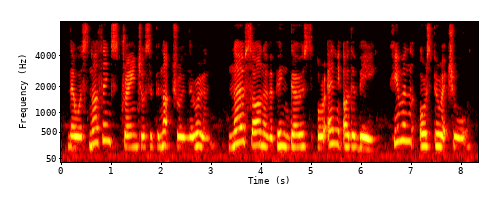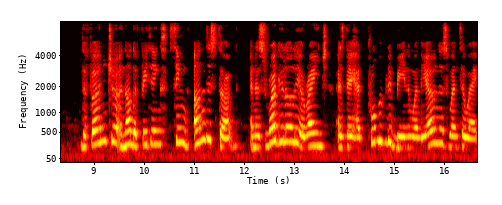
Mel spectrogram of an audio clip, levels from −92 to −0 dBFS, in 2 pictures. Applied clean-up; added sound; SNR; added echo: classical method log-MMSE.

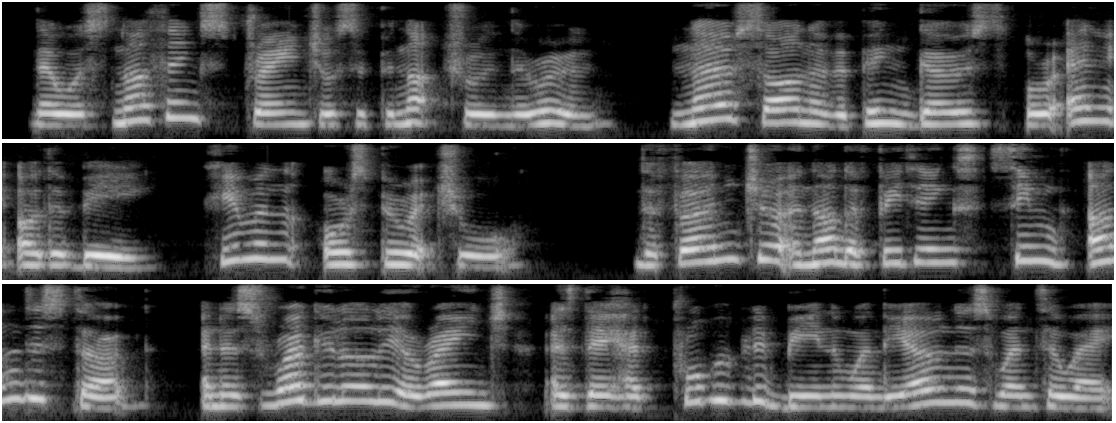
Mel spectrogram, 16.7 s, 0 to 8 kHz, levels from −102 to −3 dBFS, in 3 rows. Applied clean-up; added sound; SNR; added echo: neural mask model DeepFilterNet 3.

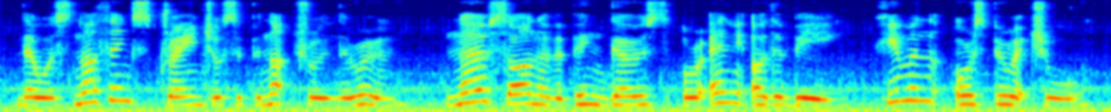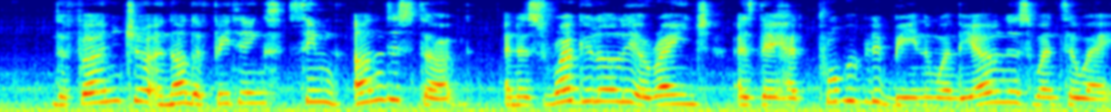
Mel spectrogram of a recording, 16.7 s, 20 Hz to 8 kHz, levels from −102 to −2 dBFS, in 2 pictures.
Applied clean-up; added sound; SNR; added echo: none; Car; 15 dB; none.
